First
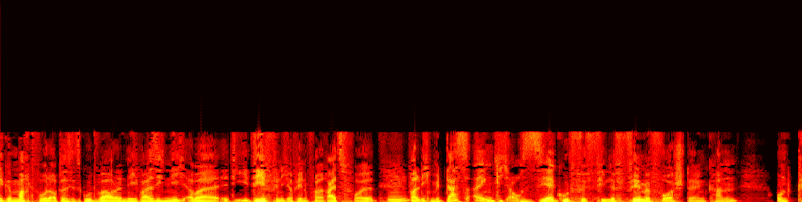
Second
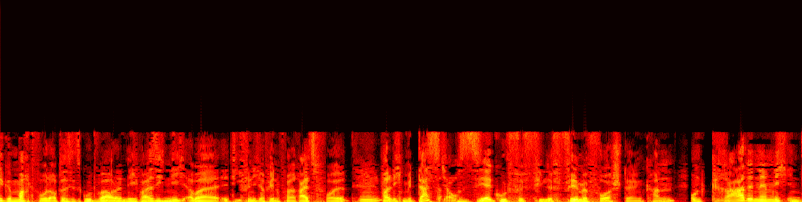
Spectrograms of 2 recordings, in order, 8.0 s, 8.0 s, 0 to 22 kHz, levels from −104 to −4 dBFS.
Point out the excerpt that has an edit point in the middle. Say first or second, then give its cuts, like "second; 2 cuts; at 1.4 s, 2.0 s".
second; 3 cuts; at 2.4 s, 4.4 s, 6.9 s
